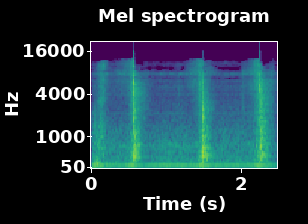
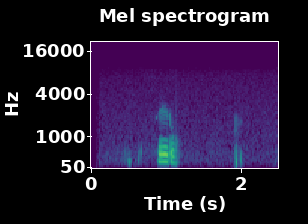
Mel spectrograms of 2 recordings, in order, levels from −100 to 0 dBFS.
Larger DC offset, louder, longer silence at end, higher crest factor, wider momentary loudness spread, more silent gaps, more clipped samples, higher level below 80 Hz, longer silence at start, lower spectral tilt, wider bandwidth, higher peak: neither; first, -22 LUFS vs -32 LUFS; second, 0 s vs 1.35 s; about the same, 24 dB vs 20 dB; about the same, 16 LU vs 16 LU; neither; neither; first, -48 dBFS vs under -90 dBFS; second, 0 s vs 0.9 s; second, -3 dB/octave vs -8.5 dB/octave; first, 16 kHz vs 5 kHz; first, 0 dBFS vs -18 dBFS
